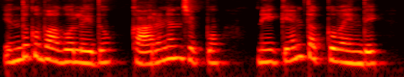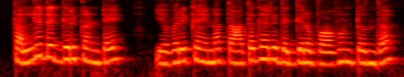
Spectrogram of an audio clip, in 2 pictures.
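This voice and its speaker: A woman's voice: on the high side, moderate pace, warm tone, close to an everyday voice. A woman voicing a stern, worried mother who scolds her daughter firmly, in an audio storybook. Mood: pleading. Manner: scolding, firm.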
